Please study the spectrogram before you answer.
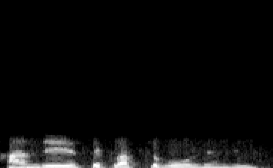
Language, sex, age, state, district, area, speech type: Punjabi, female, 18-30, Punjab, Barnala, rural, conversation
